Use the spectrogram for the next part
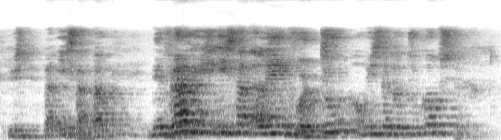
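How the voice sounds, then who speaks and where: A man's voice: high-pitched, animated, normal speed. A man leading an informal Bible study, talking conversationally, repeating and restarting words and putting questions to the group. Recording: echoey room from a distant mic, dull sound, faint noise.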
